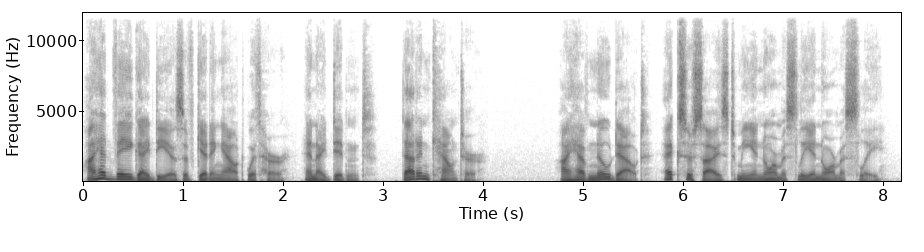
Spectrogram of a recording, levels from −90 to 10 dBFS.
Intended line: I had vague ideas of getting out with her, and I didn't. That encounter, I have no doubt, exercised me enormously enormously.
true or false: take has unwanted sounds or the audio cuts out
false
